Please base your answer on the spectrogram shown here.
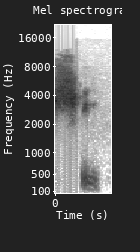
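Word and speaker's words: sidhe: called the she it's it's spelled s-i-d-h-e but it's pronounced she yeah okay so that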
